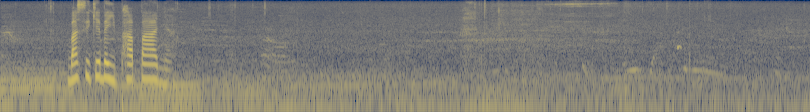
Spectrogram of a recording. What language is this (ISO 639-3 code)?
sot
